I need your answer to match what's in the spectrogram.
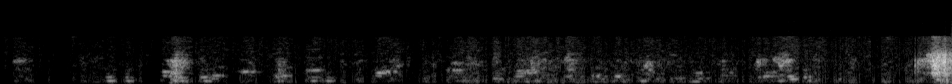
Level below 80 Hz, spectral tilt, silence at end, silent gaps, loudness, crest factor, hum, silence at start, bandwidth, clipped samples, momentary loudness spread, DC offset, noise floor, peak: -66 dBFS; -6 dB/octave; 0 s; none; -29 LUFS; 30 dB; none; 0.15 s; 8.4 kHz; under 0.1%; 19 LU; under 0.1%; -64 dBFS; 0 dBFS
